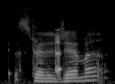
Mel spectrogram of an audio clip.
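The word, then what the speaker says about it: Strategema: gaming like that of strategima right stratagema yup i didn't write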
